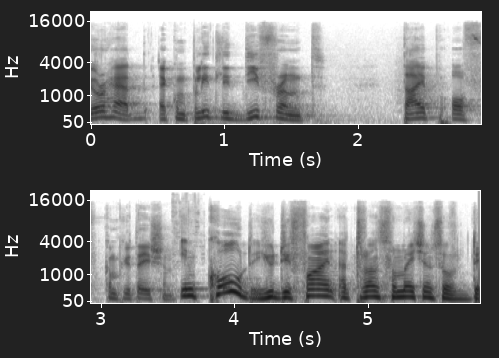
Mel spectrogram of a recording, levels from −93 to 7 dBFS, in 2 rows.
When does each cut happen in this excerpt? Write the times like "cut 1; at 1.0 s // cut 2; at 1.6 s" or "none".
cut 1; at 3.6 s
